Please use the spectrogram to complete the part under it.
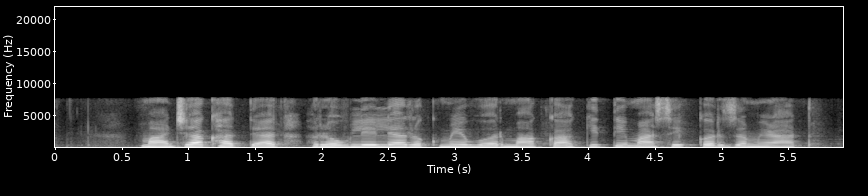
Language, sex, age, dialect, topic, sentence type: Marathi, female, 18-24, Southern Konkan, banking, question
